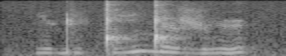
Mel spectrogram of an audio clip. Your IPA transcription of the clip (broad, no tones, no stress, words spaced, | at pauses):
iɖiǃiŋ͡ǃɛ ʐʏ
